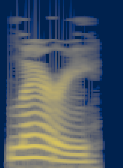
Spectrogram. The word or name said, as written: larry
